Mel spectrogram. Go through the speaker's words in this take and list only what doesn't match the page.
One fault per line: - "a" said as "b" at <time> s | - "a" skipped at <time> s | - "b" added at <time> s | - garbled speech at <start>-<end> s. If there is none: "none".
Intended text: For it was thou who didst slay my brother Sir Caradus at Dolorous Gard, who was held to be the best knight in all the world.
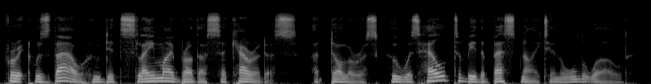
- "Gard" skipped at 3.8 s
